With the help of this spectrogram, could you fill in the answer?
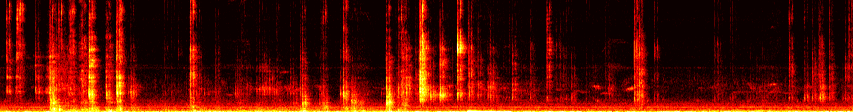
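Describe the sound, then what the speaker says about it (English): Small machine screws driven into the top and bottom joining points of a plastic model kit part, giving quiet repeated clicks and scratchy turning sounds close by, with no talking. "use two of the machine screws to assemble through the top and the bottom"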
